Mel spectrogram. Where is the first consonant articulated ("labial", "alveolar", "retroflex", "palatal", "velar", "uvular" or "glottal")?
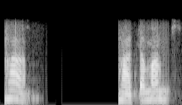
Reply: glottal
